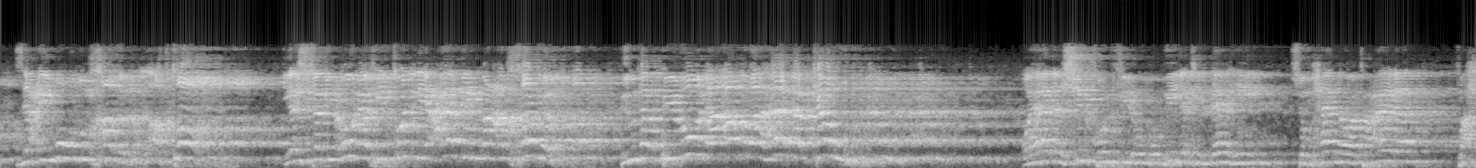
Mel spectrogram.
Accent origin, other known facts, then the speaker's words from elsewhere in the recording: Egypt; اللهم احفظ بلدنا مصر وسائر بلاد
